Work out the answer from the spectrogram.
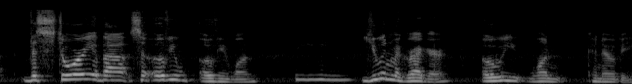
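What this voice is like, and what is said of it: Usual voice. Nothing is said of it.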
